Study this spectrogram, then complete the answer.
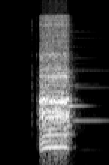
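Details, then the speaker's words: Nearly decade-old Ryobi cordless circular saw on the big battery: a harsh half-second electrical buzz with a high steady tone and no spin-up, likened to a Honda on the rev limiter. The motor is stalled, overheating and smoking; on the small battery it only clicks. "And if I hold this long enough, I can smell it. It starts smoking. Sounds like a Honda hitting the rev limiter."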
